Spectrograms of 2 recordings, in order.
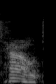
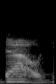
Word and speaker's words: Tao: It's not pronounced Tao, T-A-O. It's pronounced Dao, D-A-O.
